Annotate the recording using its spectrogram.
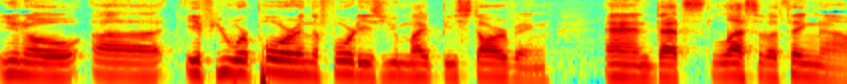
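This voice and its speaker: This is a plain, everyday voice with ordinary pitch variation. It moves at a fairly slow pace against a quiet background. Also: man. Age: 30s. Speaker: podcast co-host. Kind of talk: casual chat.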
